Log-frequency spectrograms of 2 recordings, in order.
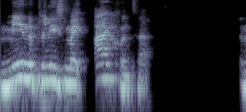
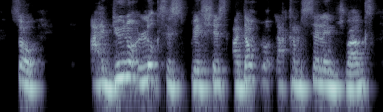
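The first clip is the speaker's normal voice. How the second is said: ordinary talk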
